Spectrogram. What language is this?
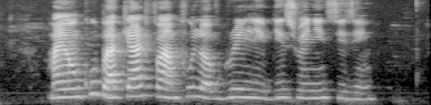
Nigerian Pidgin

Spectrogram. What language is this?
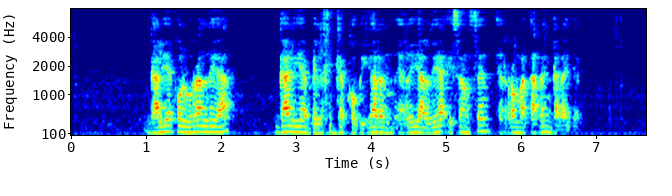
Basque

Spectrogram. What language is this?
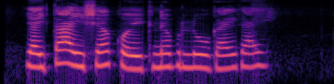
Kalenjin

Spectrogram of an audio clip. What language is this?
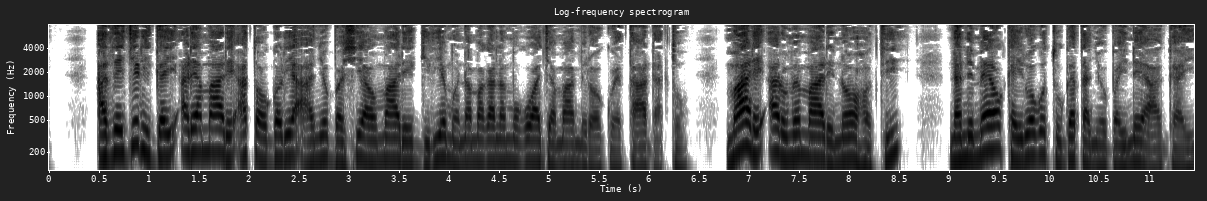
Kikuyu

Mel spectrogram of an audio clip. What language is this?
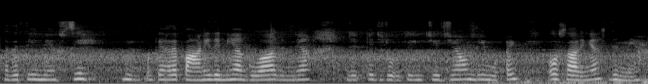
Dogri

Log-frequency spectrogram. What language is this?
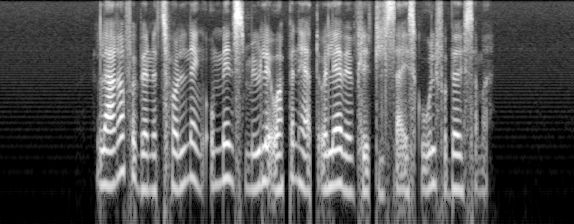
Norwegian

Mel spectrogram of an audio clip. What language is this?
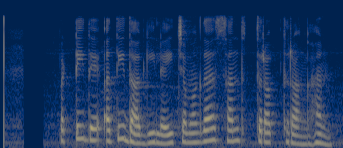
Punjabi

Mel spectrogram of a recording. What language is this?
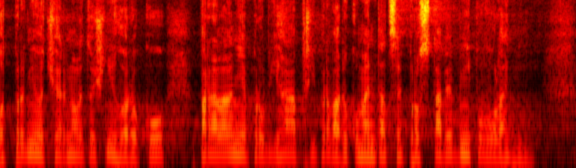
Czech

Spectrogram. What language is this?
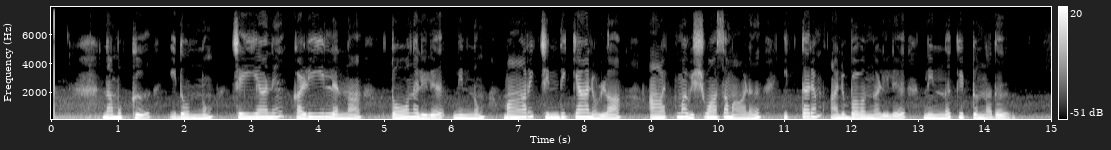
Malayalam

